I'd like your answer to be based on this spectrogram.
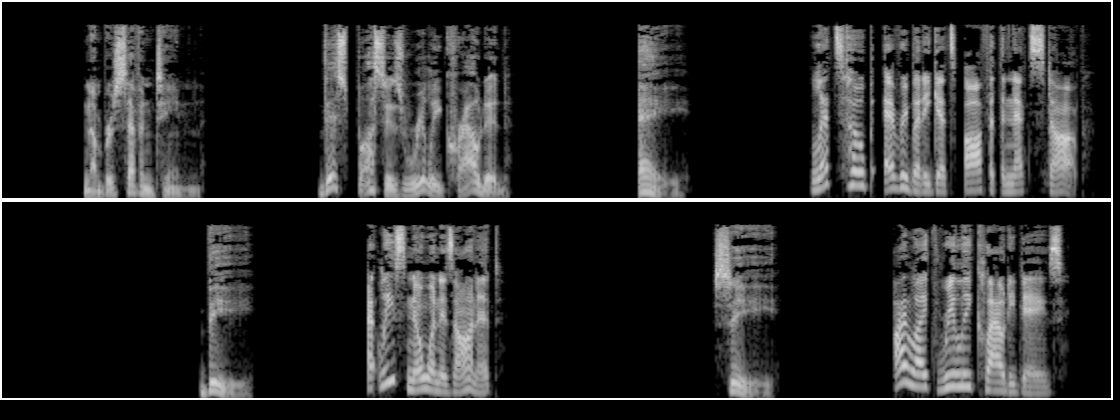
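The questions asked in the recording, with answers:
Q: This bus is really crowded.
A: A: Let's hope everybody gets off at the next stop.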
